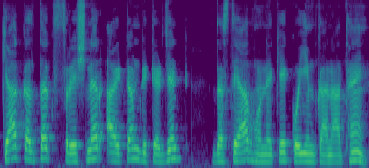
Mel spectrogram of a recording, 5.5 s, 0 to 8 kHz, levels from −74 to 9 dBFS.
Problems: constant background noise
